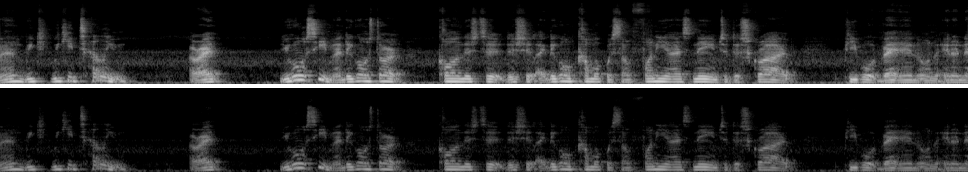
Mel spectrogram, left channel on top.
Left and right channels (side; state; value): right; quieter; 13.1 dB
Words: We keep telling you. All right? You're going to see, man. They're going to start calling this shit. Like, they're going to come up with some funny ass name to describe people venting on the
